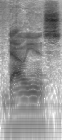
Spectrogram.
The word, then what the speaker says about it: Dalliance: my name is Diance on every platform. It might be Dian on some platforms, but it's spelled like Alliance. Um, so if you can spell Alliance, just put it together.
